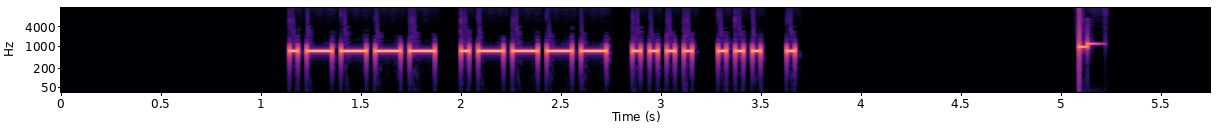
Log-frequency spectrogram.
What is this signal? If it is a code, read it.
Morse code, heard as a keyed tone, about 28 wpm, 700 Hz. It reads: 11HSE
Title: Five Challenging Letter-Number Combinations 28wpm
